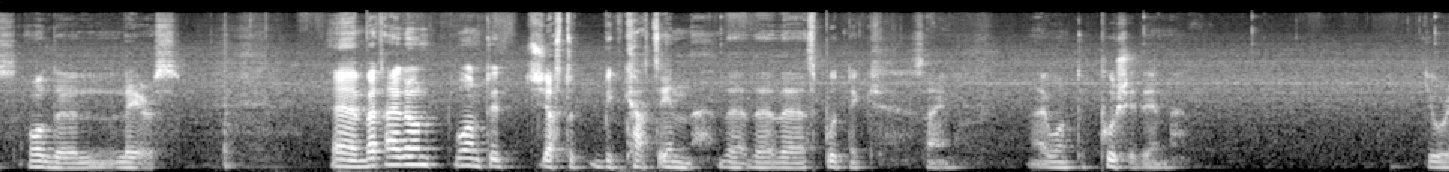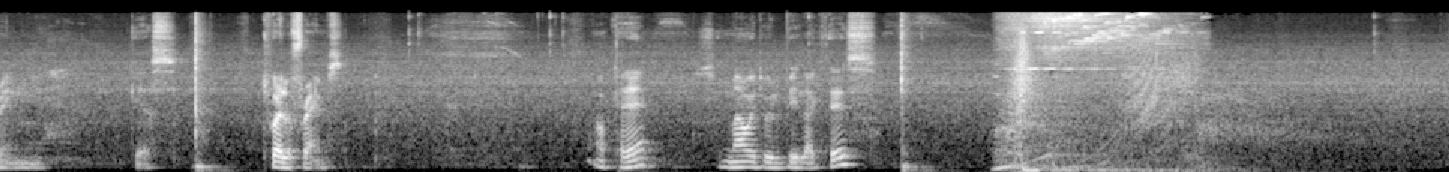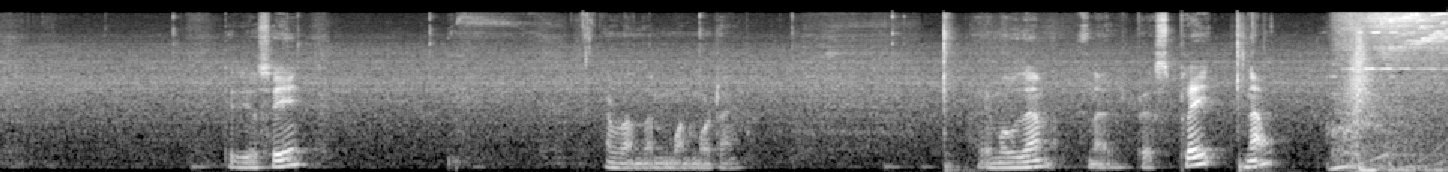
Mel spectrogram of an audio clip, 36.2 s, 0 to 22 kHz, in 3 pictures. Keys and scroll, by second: 13.7 2, 17.2 F1, 19.6 F2, 32.0 F1, 34.4 F2.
